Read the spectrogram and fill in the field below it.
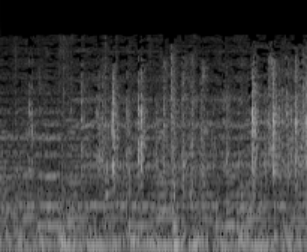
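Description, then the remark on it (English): Rapid, irregular clicking of keys on a computer keyboard as someone types a post, with a steady low hum or faint music running underneath and no talking. “I just finished typing.”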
